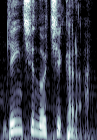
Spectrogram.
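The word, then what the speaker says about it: 原始の力: Ancient Power, conhecido como Primeval Power em japonês, pronunciado Genchi no Chikara, uma palavra que é homófona, ou seja, pronunciada da mesma forma que os japoneses falam poder atômico.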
